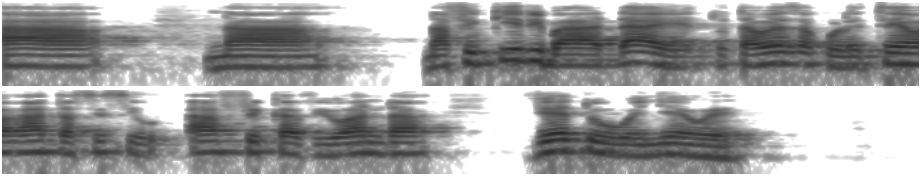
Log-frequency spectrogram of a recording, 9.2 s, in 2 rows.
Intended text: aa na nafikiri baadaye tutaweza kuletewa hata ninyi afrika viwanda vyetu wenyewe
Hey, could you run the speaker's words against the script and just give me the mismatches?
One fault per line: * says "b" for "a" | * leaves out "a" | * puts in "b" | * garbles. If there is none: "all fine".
* says "sisi" for "ninyi"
